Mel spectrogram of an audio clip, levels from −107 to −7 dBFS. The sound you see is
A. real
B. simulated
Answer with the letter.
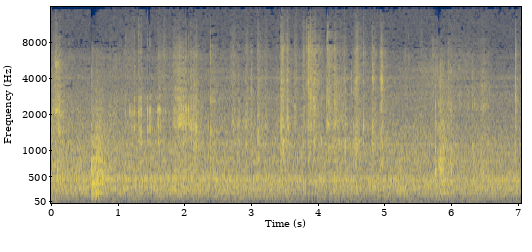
A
